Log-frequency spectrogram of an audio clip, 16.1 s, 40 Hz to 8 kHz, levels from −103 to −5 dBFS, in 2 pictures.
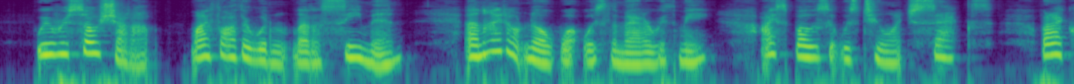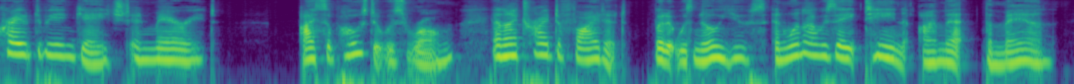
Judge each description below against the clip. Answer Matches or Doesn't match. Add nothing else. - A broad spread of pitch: Matches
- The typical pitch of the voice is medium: Doesn't match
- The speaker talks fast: Matches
